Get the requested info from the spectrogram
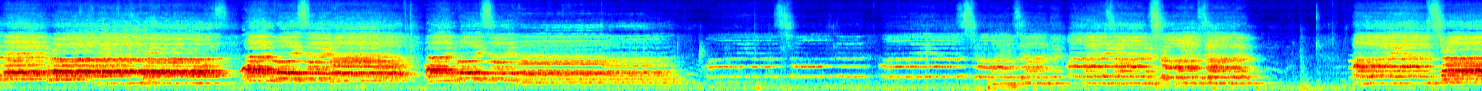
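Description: Women's choir singing in harmony, with short breaks between phrases. About halfway it turns softer with fewer voices, then falls nearly silent for a couple of seconds before the full choir comes back in loud near the end.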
